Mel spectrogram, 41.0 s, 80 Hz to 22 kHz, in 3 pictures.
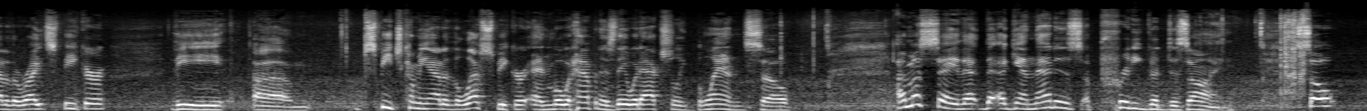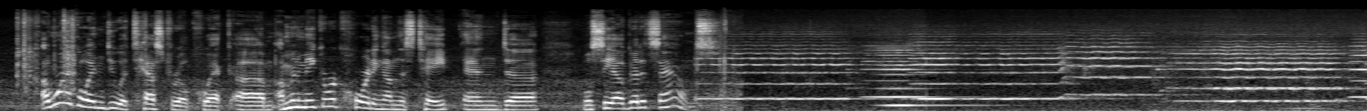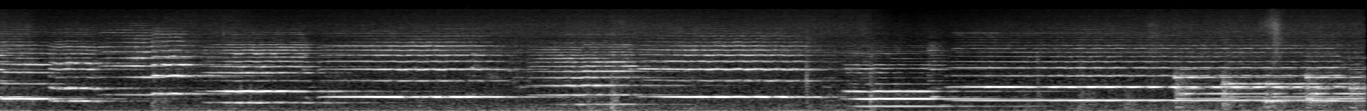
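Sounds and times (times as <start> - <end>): slow bowed string melody: 20.6 - 41.0.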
